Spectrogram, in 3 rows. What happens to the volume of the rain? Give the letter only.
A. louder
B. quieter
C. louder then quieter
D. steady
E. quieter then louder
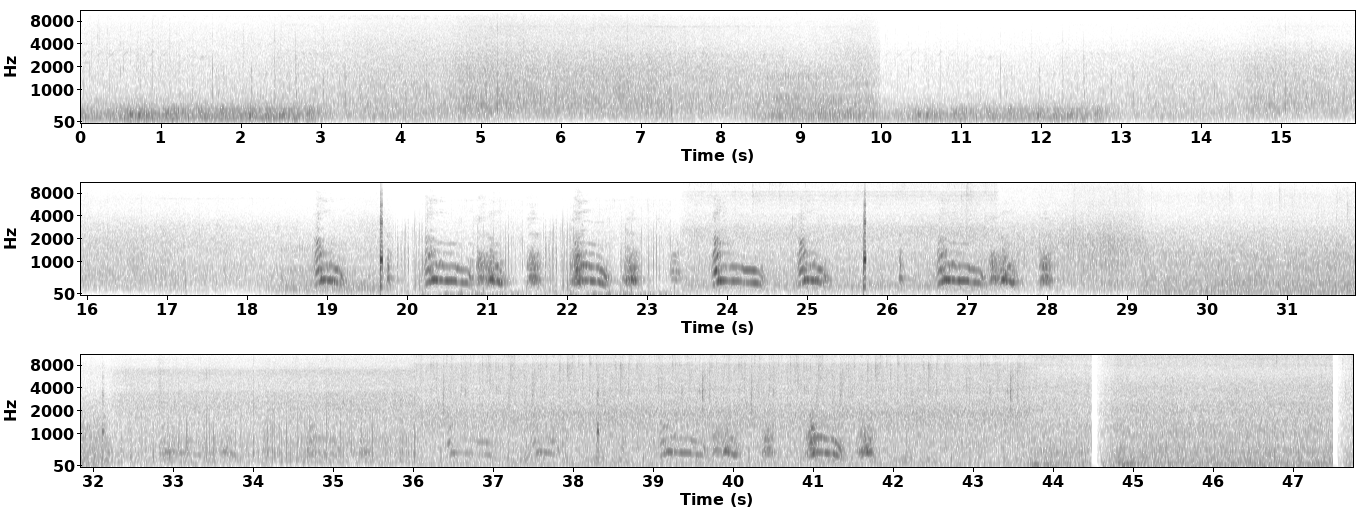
E.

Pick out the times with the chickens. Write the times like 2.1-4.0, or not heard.
not heard.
